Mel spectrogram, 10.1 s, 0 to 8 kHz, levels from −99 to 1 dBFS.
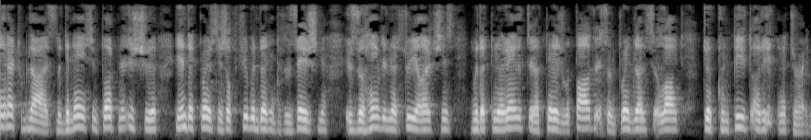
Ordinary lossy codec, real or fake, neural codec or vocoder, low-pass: MP3, 32 kbps; fake; autoencoder, 22.05 kHz, a latent of 192 numbers a frame, VITS, trained on one speaker; 7.2 kHz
